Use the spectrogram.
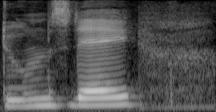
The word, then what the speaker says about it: Domesday: So I know it says Domesday Book on the slide, and that's how they spell it, but they actually say it Doomsday.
